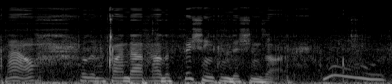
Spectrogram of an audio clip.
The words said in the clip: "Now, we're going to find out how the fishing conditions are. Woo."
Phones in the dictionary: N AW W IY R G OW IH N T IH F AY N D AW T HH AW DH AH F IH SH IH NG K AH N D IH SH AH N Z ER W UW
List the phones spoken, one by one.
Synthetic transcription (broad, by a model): N AW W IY L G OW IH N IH F AY N D AW T HH AW DH AH F IH SH IH NG K AH N D IH SH AH N Z ER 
